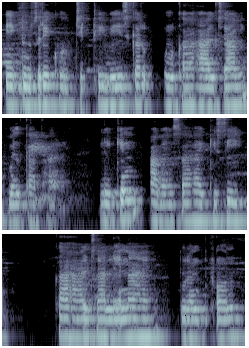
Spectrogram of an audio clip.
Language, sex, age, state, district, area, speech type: Hindi, female, 45-60, Uttar Pradesh, Lucknow, rural, spontaneous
